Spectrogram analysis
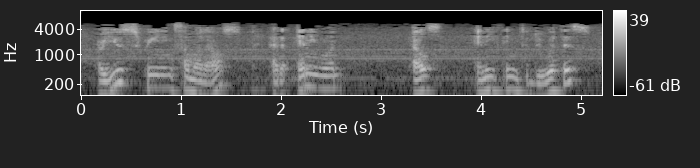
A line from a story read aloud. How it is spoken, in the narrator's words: said the vicar kindly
